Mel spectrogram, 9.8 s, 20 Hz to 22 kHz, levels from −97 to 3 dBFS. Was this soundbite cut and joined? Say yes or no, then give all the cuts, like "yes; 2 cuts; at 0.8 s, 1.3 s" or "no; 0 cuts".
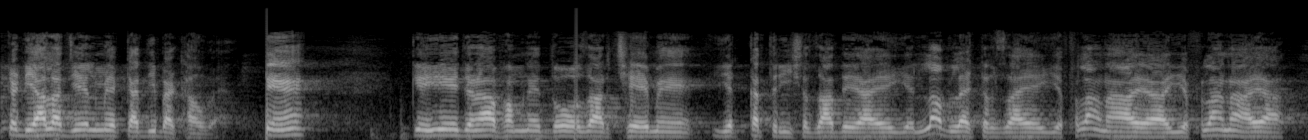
no; 0 cuts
